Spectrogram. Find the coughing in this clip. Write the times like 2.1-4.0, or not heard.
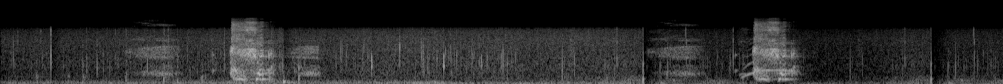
0.8-3.2, 6.0-8.0.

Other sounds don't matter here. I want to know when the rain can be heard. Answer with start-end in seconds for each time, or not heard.
0.0-9.9.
